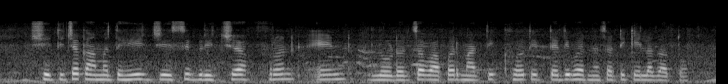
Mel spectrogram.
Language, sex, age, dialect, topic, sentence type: Marathi, female, 18-24, Standard Marathi, agriculture, statement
